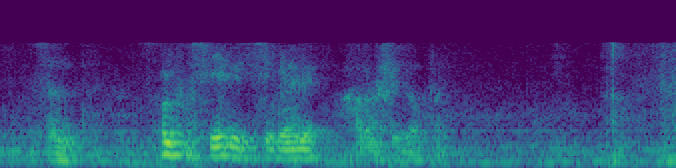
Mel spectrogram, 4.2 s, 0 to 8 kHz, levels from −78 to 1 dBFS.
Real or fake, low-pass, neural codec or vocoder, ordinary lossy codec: fake; 7.2 kHz; codec, 24 kHz, 3 kbps, HILCodec; AAC, 16 kbps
